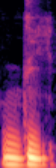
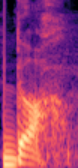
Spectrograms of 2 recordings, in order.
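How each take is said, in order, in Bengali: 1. শব্দটি দীর্ঘ ee স্বরে শেষ হয়। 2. শব্দটি ছোট uh স্বরে শেষ হয়। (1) "যদি কোনো ভাওয়েল থাকতো তাহলে টি এর উচ্চারণ হতো দি।" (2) "উচ্চারণ দা কেন করলাম? কেন কি টি আছে, টি কি কনসোনেন্ট"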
